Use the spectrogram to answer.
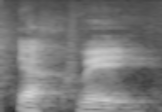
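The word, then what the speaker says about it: יהוה: இது இந்த ஹே என்ற சொல் வார்த்தையின் கடைசியில் வந்தால் உச்சரிக்கப்பட மாட்டாது. கடைசியில் வந்து உச்சரிக்க மாட்டாங்க. ஆனால் இருக்கும் அந்த வார்த்தை, சைலண்ட் லெட்டர். அது மாதிரி யஹோவா.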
